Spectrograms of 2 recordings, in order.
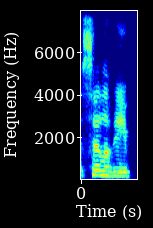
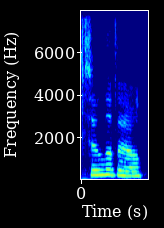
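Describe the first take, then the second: First: The word ends with an 'ee' sound. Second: The word ends with an 'oo' sound. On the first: It is the real phrase. The speaker calls it right. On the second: It is a joke version from an internet meme. The speaker calls it wrong.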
